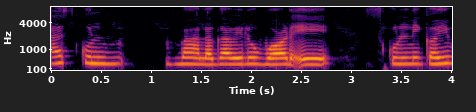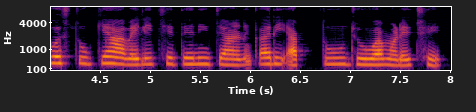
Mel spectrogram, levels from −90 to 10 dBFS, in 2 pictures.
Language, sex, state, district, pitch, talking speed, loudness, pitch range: Gujarati, female, Gujarat, Valsad, 260 Hz, 135 wpm, -18 LUFS, 245-275 Hz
